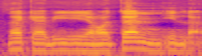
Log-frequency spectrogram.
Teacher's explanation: suara tannya dibaca dengan jelas karena adanya tanwin bertemu dengan huruf hamzah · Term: izhar halqi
